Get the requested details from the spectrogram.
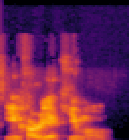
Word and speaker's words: Ihar Yakimau: So it's Ihar Yakimau.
